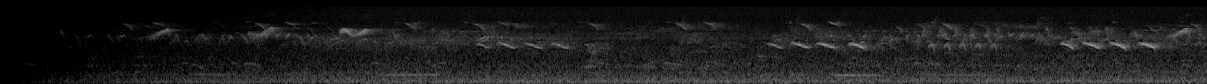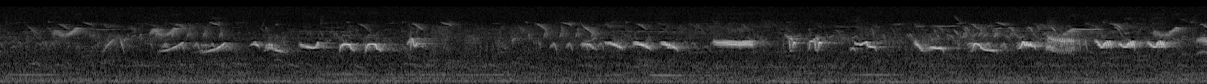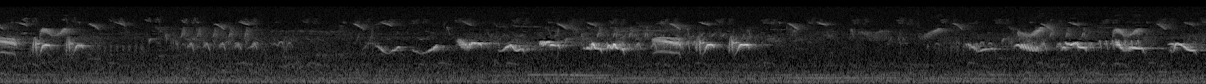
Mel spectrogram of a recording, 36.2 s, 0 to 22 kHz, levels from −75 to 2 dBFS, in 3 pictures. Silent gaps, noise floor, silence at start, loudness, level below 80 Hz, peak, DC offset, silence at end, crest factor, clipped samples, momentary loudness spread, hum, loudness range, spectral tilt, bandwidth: none; -65 dBFS; 1.2 s; -24 LUFS; -60 dBFS; -6 dBFS; under 0.1%; 0 s; 22 dB; under 0.1%; 21 LU; none; 17 LU; -1 dB/octave; 16 kHz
